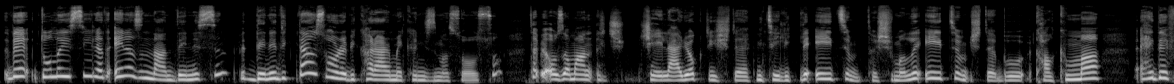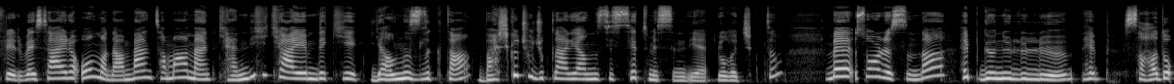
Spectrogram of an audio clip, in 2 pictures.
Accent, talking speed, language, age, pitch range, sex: native, 125 wpm, Turkish, 20-39, 215-280 Hz, female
